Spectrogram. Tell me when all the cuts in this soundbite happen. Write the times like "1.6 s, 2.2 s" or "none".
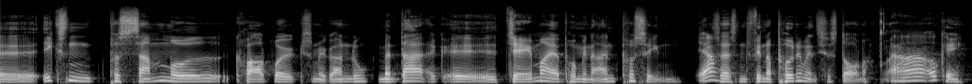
3.7 s, 6.2 s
